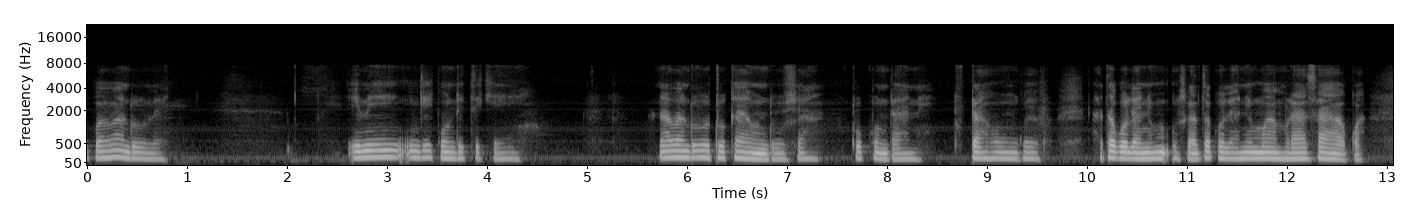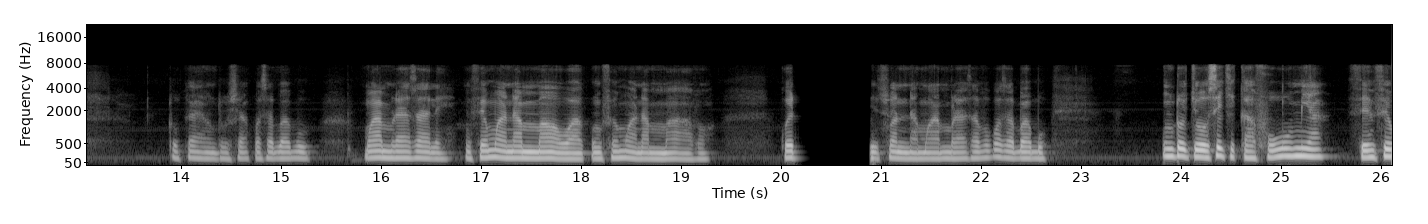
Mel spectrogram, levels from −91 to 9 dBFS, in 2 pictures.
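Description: Right around 20.14 s the speech breaks off, and what you hear until about 20.92 s is the last bit of sound smeared into a short, fading buzz before it drops to silence for roughly 0.64 s. That's most likely a long network dropout: packets stopped arriving, the receiver papered over the gap briefly, then gave up. About 0.76 s of speech is simply gone, and it picks back up at "na mwamrasa fo kwasababu", still band-limited to 8 kHz by the G.722 call path.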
